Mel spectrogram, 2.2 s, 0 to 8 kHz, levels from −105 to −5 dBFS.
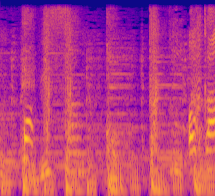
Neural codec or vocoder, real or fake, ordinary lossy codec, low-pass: none; real; none; 7.2 kHz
